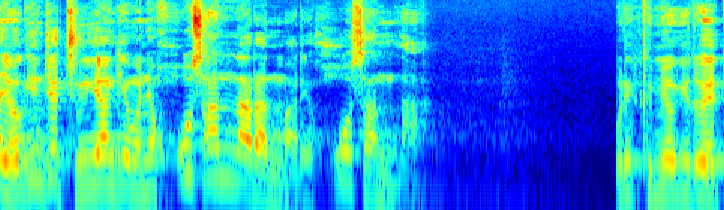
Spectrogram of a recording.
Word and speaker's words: 호산나: 호산나이 말을 이제 히브리어로 말하면은 호시아나가 됩니다. 호시아나. 호시아나가 돼. 호시아나. 그런데이 호시아나라는 히브리 말을 헬라식으로 발음하면은 호산나가 돼요.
